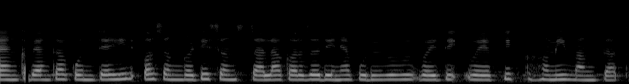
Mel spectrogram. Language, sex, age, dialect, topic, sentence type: Marathi, female, 18-24, Varhadi, banking, statement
